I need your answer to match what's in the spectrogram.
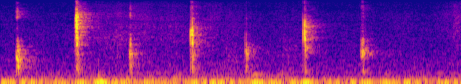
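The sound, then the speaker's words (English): A grandfather clock ticks steadily, its sharp tick and softer tock alternating at a slow, even pace over a low background hum. No one speaks. “For some reason, he also had a great grandfather clock beside him, going.”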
